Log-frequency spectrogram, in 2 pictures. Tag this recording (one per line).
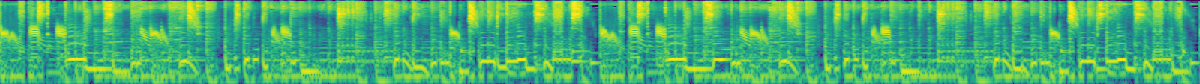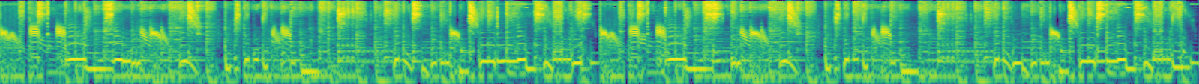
abstract
broken
chaotic
crazy
drum
futuristic
glitch
loop
rhythm
rhythmic
scratch
sound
